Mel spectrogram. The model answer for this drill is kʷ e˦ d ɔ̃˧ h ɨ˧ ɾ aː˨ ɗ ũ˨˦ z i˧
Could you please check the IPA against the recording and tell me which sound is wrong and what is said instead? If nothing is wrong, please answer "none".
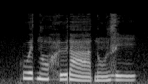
none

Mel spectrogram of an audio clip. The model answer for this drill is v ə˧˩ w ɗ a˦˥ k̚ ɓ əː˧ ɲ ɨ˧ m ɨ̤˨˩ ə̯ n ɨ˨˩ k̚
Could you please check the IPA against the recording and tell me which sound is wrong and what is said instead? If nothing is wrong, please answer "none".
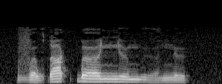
none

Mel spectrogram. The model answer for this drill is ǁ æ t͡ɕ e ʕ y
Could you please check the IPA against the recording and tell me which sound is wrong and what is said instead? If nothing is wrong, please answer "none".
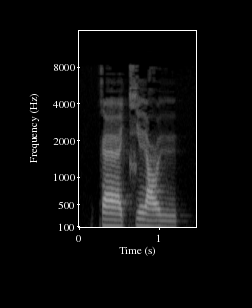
ǁ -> k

